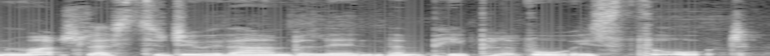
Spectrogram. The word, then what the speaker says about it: Boleyn: Anne Boleyn must rate as one of the most misunderstood figures in British history, and also one of the most mispronounced. She probably would have called herself Anne Bullen.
